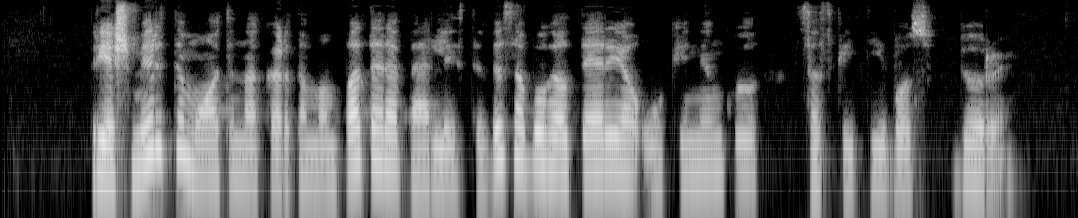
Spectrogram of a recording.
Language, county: Lithuanian, Vilnius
